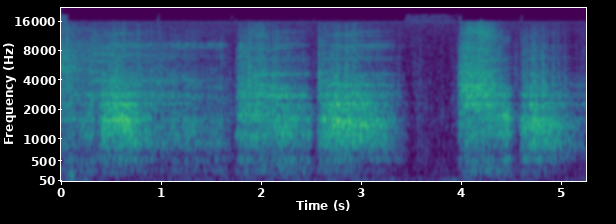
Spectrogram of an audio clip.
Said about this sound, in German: Die holt tief Luft.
